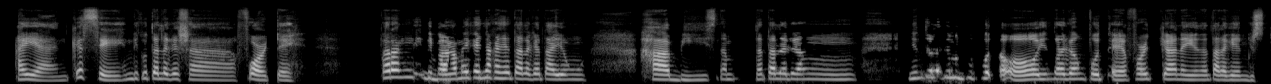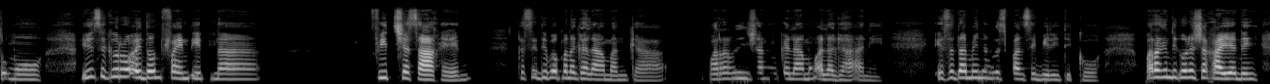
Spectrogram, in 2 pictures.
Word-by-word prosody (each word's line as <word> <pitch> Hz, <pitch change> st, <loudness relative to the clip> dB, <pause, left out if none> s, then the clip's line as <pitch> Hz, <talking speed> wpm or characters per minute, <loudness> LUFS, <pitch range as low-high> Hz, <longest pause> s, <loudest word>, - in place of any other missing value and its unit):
Ayan, 195 Hz, -5 st, 0 dB
kasi 230 Hz, -11 st, +1 dB
hindi 260 Hz, +2 st, -9 dB
ko 285 Hz, -, -7 dB
talaga 255 Hz, -3 st, +1 dB
siya 230 Hz, -3 st, 0 dB, 0.4 s
forte. 205 Hz, -4 st, +1 dB, 0.9 s
Parang 330 Hz, +2 st, +6 dB, 0.2 s
di 275 Hz, -, -2 dB
ba, 235 Hz, -1 st, +5 dB
may 295 Hz, +1 st, +1 dB
kanya-kanya 295 Hz, -2 st, +2 dB
talaga 250 Hz, -2 st, +1 dB
tayong 230 Hz, -1 st, 0 dB, 0.7 s
hobbies 215 Hz, -2 st, +3 dB
nam 235 Hz, +1 st, -10 dB, 0.2 s
na 235 Hz, -, -3 dB
talagang 250 Hz, -2 st, +1 dB, 1.0 s
yun 280 Hz, +1 st, -6 dB
talagang 320 Hz, -1 st, -2 dB
magpuput, 280 Hz, 0 st, -4 dB
oo, 210 Hz, +3 st, +5 dB
yun 240 Hz, 0 st, -4 dB
talagang 250 Hz, 0 st, +2 dB
put 235 Hz, -1 st, 0 dB
effort 230 Hz, +4 st, 0 dB
ka 235 Hz, -1 st, +5 dB
na -, -, -2 dB
yun 215 Hz, 0 st, 0 dB
na -, -, -4 dB
talaga 210 Hz, -2 st, +1 dB
yung 205 Hz, -, -9 dB
gusto 230 Hz, +7 st, -1 dB
mo. 230 Hz, -1 st, -6 dB, 0.4 s
Yun 345 Hz, +2 st, -1 dB
siguro, 360 Hz, 0 st, +1 dB
I 315 Hz, -, +6 dB
don't 310 Hz, +1 st, +5 dB
find 275 Hz, -2 st, 0 dB
it 270 Hz, 0 st, -4 dB
na 240 Hz, -1 st, -3 dB, 1.1 s
fit 310 Hz, -2 st, 0 dB
siya 290 Hz, -2 st, +5 dB
sakin. 220 Hz, -4 st, +5 dB, 0.5 s
Kasi, 295 Hz, +3 st, -8 dB
di 310 Hz, -, -4 dB
ba, 315 Hz, -, +2 dB
'pag 300 Hz, -1 st, -3 dB
naghalaman 225 Hz, -5 st, -3 dB
ka, 180 Hz, -1 st, -12 dB, 0.4 s
para 245 Hz, +2 st, -5 dB
rin 280 Hz, +1 st, -7 dB
siyang 265 Hz, 0 st, -6 dB
kailangan 250 Hz, -2 st, -3 dB
mong -, -, -3 dB
alagaan, 205 Hz, -3 st, -6 dB
eh. 180 Hz, -1 st, -21 dB, 0.5 s
Eh, 280 Hz, -, -6 dB
sa 305 Hz, -, -4 dB
dami 310 Hz, 0 st, +2 dB
ng 300 Hz, -1 st, -5 dB
responsibility 240 Hz, -5 st, -5 dB
ko, 185 Hz, -1 st, -16 dB, 0.5 s
parang 335 Hz, 0 st, +4 dB
hindi 325 Hz, -, -1 dB
ko 320 Hz, -, -1 dB
na 325 Hz, -, +3 dB
siya 315 Hz, +1 st, +2 dB
kaya 270 Hz, -2 st, +7 dB
din 255 Hz, 0 st, -2 dB
245 Hz, 165 wpm, -24 LUFS, 220-285 Hz, 1.1 s, kaya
